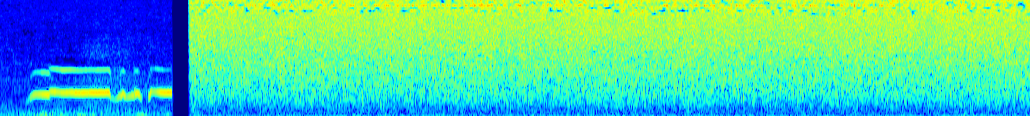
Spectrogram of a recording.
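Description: A short wavering hoot-like tone, then, after a sudden cut, a loud steady hiss of rushing noise with almost no low rumble.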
